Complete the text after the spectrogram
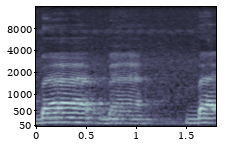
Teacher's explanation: ba itu pertemuan antara dua bibir bagian atas dan bawah yang menempel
